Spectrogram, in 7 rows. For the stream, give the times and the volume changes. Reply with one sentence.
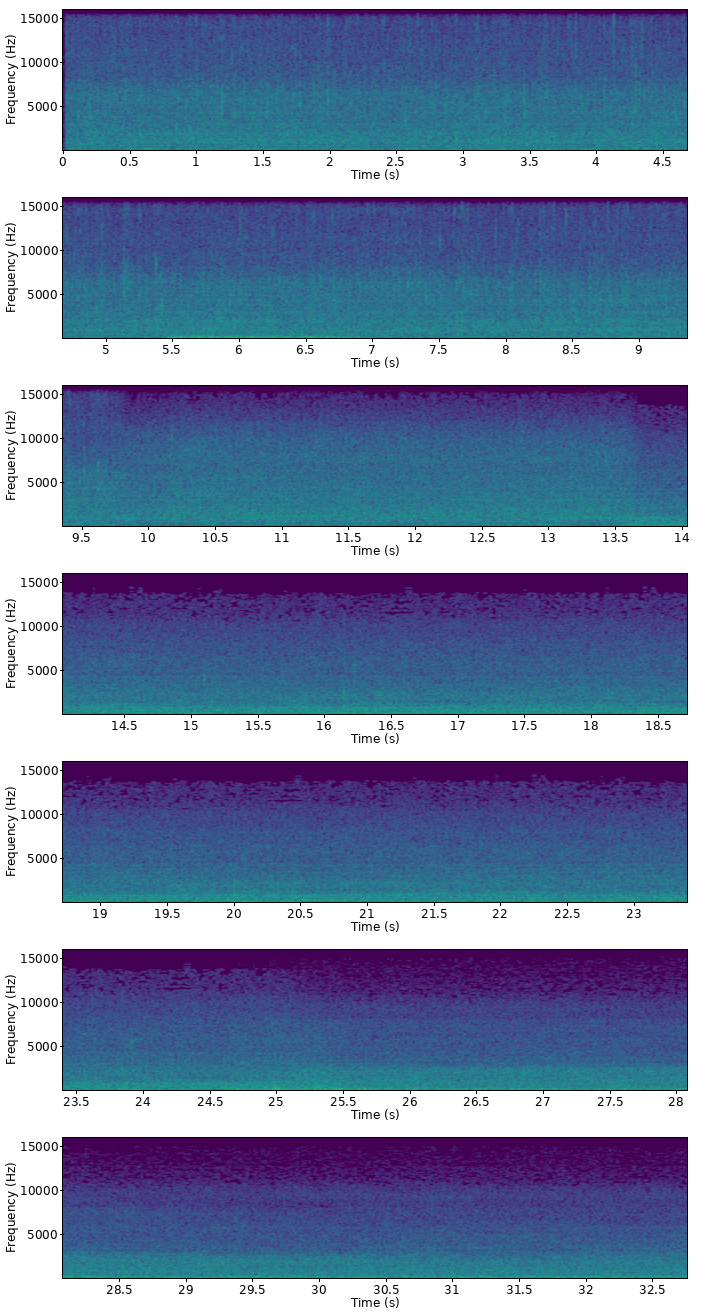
The stream can be heard from 0.0 to 32.7 s, at a steady volume.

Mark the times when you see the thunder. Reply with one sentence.
You can hear the thunder from 5.4 to 7.0 s and from 24.6 to 26.1 s.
